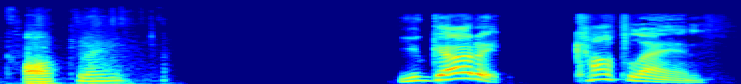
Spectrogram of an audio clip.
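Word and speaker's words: Kotlin: Cotlin. You got it. Coplan. It's pronounced co man it's cotlin like co as in cola cotland it's becoming languish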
